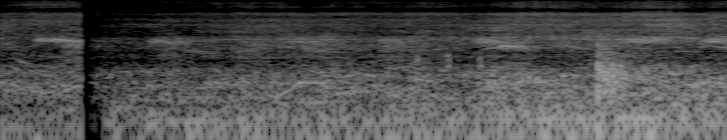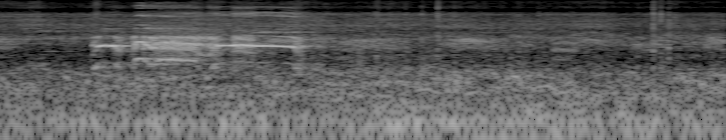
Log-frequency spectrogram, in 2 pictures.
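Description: Rooster crowing once, about six seconds in, a single call lasting about a second and a half over faint yard sounds.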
